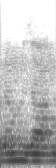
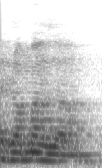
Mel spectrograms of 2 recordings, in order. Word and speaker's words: رمضان: ہے۔ عام طور پہ ہم لوگ اس کو رمضان کہہ دیتے ہیں، جس میں ہم را کے اوپر زبر اور میم کو ہم ساکن کر دیتے ہیں، رمضان۔ لیکن جو اس کا صحیح تلفظ ہے وہ ہے رمضان، را کے اوپر بھی زبر ہے اور میم کے اوپر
